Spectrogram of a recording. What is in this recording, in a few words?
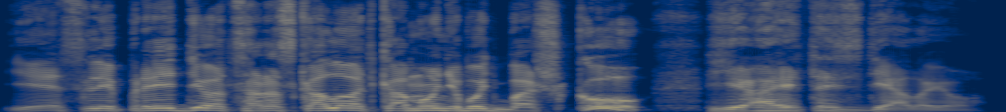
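jeers, Russian; Soldier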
